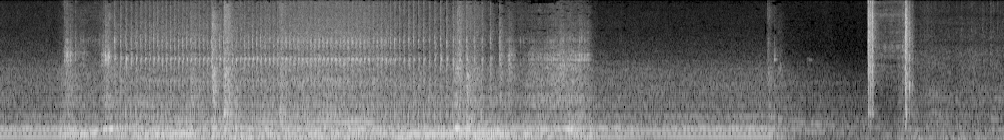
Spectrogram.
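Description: Title-sequence sound design: a low droning chord whose tones slide up and down, under a fast rattling hiss like an old film projector running, which fades out. About a second before the end come two sharp clicks in quick succession.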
